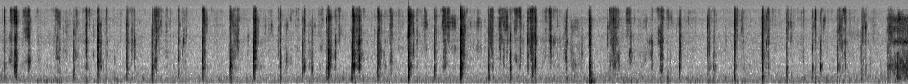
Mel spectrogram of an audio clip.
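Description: Baseball trading cards being flipped through one at a time in the hands: a faint, irregular run of light clicks and snaps, a few each second, as each card edge slides off the stack.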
